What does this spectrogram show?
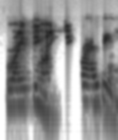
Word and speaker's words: writing: Writing. Writing. Huruf mana yang nggak dibaca? W. Nah, W, W-nya kan nggak dibaca, bukan writing ya, writing, langsung ke R.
